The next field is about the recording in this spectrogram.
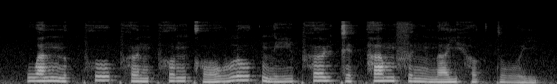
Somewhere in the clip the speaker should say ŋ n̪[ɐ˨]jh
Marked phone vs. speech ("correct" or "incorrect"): incorrect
